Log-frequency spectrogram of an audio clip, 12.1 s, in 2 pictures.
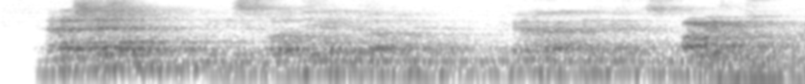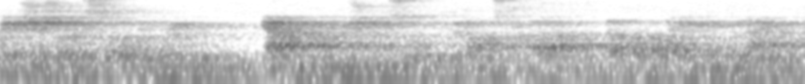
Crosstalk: none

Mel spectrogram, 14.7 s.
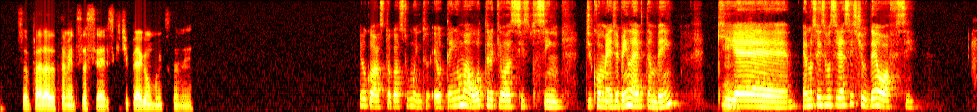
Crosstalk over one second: none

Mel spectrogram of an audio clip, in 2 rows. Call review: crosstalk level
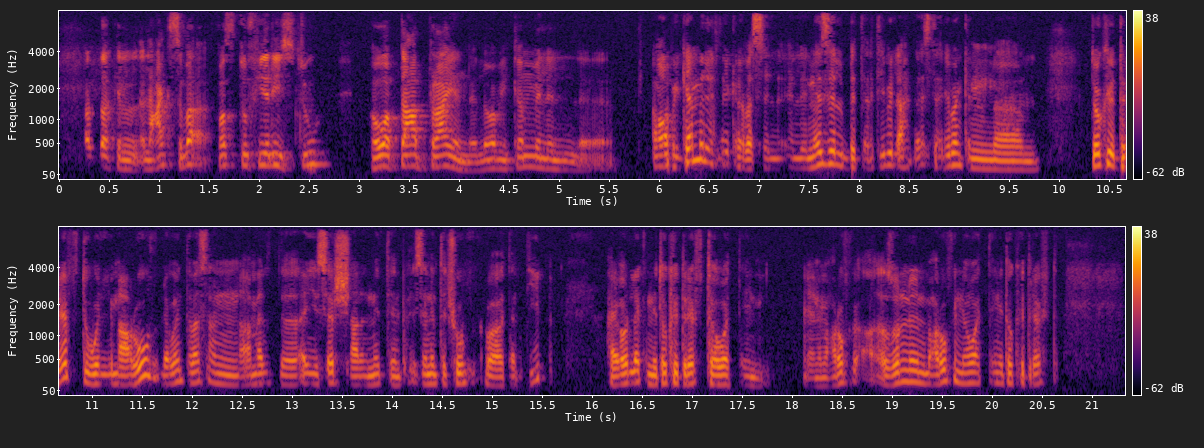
none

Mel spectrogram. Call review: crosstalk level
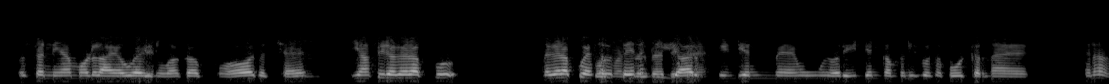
present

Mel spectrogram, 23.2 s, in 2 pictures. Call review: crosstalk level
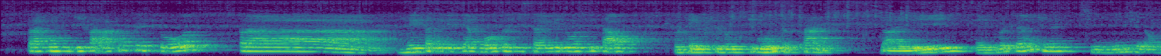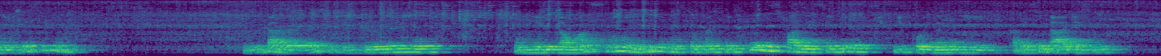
none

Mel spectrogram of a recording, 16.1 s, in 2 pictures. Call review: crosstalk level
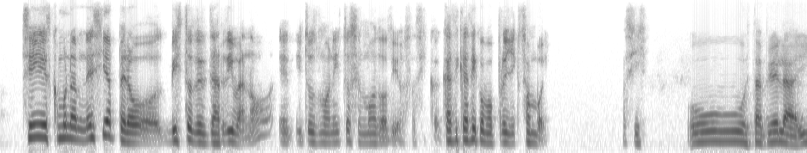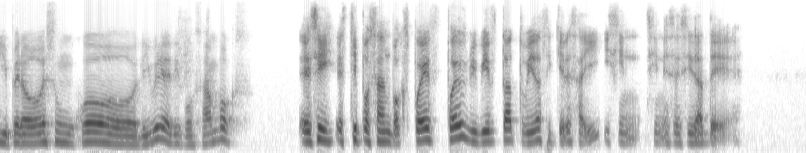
none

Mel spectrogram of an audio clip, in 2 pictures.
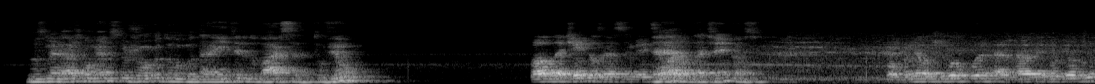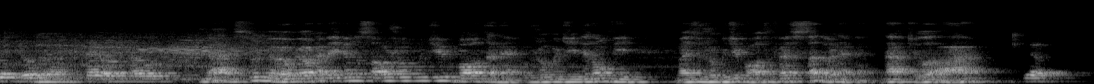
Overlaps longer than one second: none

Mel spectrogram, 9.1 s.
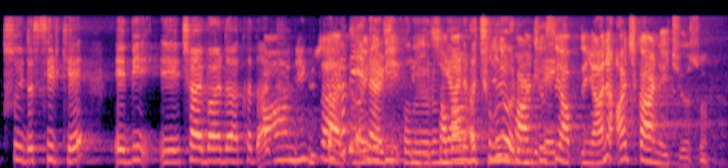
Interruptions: present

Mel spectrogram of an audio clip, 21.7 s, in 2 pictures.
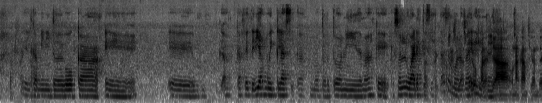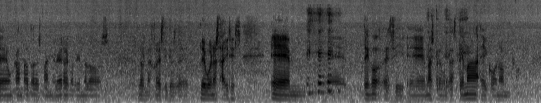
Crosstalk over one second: present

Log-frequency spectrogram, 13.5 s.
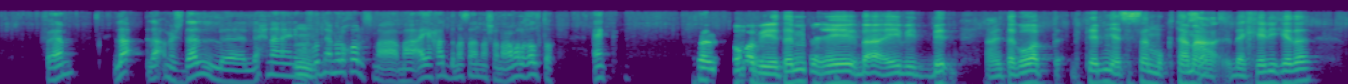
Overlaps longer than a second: none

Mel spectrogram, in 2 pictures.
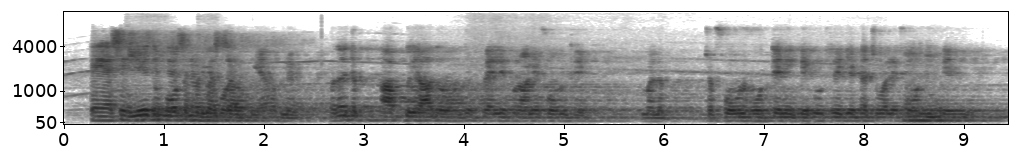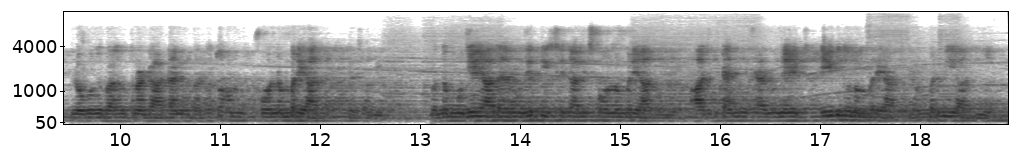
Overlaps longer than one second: present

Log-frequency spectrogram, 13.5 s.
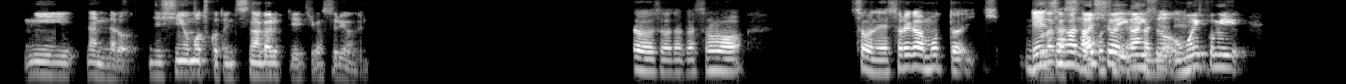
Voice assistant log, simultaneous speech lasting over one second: present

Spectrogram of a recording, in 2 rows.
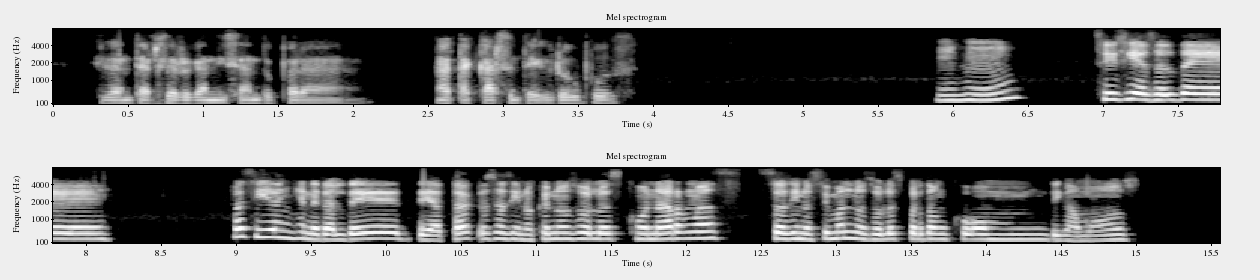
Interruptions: none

